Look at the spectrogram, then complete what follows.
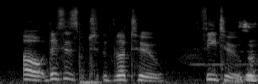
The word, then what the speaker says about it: The 2: Sorry, I think it's pronounced C2. It's spelled the T-O-O, so depending on how you prefer to pronounce that, that could be the, that could be the. I think the 2 is how I've heard some other folks say it.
